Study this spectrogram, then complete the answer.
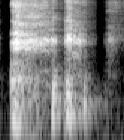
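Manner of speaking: a short, high, breathy laugh. Real, not acted. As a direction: laugh to yourself. Laugh alone.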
